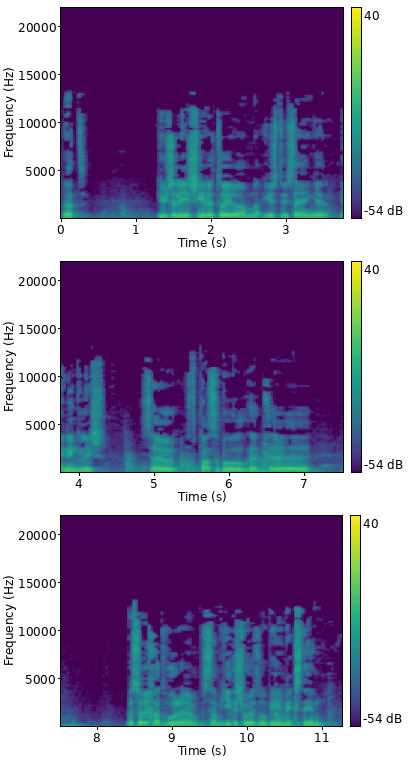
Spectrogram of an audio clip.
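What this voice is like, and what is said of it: Non-native accented English. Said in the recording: “I do speak perfect English, maybe with an accent”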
